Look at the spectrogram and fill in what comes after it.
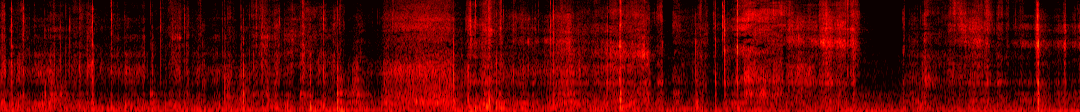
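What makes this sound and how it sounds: Long metallic nails scratch along the edges and ports of a small, flat, hollow aluminium USB-C hub resting on a dark table. Dense, bright scraping and crackling runs through the whole clip, scattered with many quick sharp ticks. A steady low hum sits underneath.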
